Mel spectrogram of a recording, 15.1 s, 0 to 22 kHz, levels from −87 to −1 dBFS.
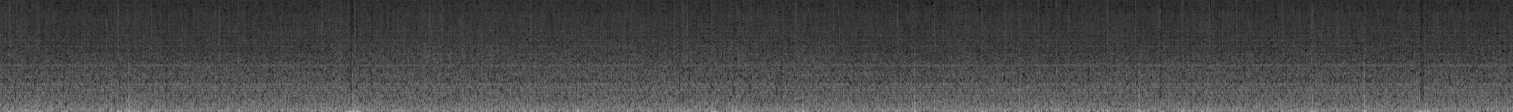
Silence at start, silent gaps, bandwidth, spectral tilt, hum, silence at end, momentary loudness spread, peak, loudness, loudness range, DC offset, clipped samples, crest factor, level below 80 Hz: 0 s; none; over 20 kHz; -4 dB/octave; none; 0 s; 1 LU; -22 dBFS; -39 LUFS; 0 LU; under 0.1%; under 0.1%; 18 dB; -46 dBFS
